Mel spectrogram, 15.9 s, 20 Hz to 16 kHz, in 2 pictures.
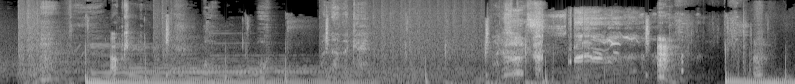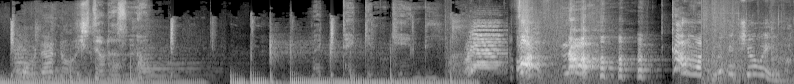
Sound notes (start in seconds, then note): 5.0 laughing; 13.6 laughs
